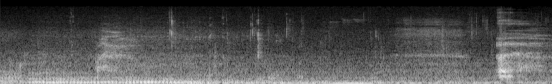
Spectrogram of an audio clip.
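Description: Close-miked eating sounds: a person chewing a mouthful of rice, egg and chilli, with a few light clicks. About five seconds in comes a sharp, loud noisy breath sound, like a sniff or snort.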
